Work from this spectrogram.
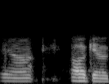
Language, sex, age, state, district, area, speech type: Malayalam, male, 18-30, Kerala, Kasaragod, rural, conversation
